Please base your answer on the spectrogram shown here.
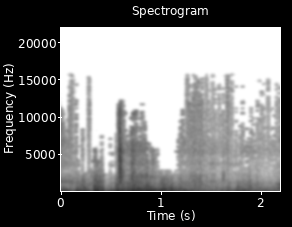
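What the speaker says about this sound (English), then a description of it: "It's windy today." Heavy wind buffets a microphone outdoors on a blustery day at a drone propeller test, producing loud, continuous low rumbling gusts that fill the whole moment without any voices.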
